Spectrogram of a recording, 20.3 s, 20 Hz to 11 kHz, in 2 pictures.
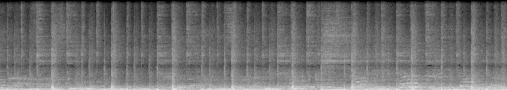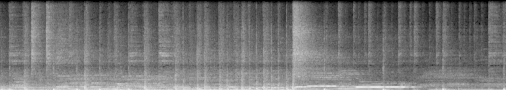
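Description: Live rock band, heard close from the drum kit's microphones: a Yamaha drum kit with Sabian cymbals plays hard under keyboards and guitar. About 16 seconds in, a cymbal crash marks the end of the drumming, and held keyboard and guitar notes ring on.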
